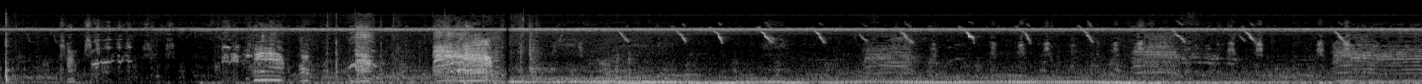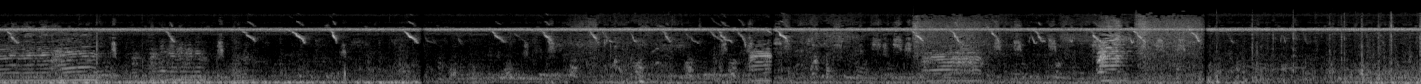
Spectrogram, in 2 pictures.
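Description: Farmyard poultry calling: many short falling peeps from young birds, with bursts of ducks quacking about halfway through and again near the end, over a steady high whine.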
